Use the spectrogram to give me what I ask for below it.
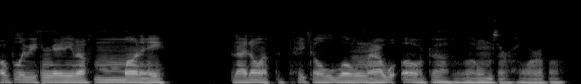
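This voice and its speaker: Dark and mellow, a man's voice moves at a fairly quick pace in a monotone, flat intonation, recorded very cleanly against a silent background. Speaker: gaming video creator. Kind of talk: gameplay commentary. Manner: halting, self-correcting.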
